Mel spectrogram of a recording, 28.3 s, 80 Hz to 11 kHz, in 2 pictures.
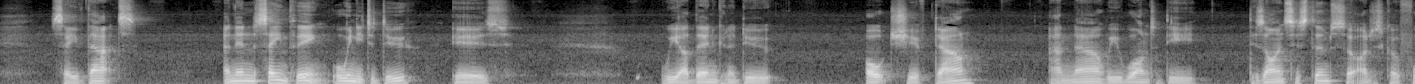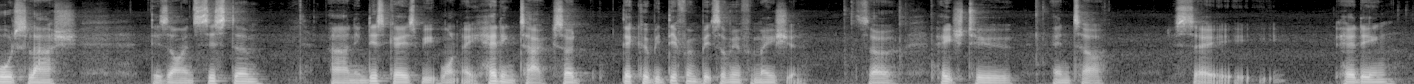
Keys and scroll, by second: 0.5 super+s, 19.6 shift+'.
